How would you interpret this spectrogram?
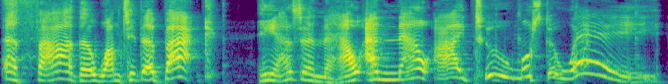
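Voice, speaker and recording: A woman's voice: fairly high pitch, big pitch swings, takes it slowly, vocal fry, sharp tone, husky, exaggerated voice. A woman voicing a sly, theatrical talking cat in a demon lord's service, with florid, old-fashioned phrasing, in an audio drama. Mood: ominous, insistent. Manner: florid, archaic, teasing sing-song.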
